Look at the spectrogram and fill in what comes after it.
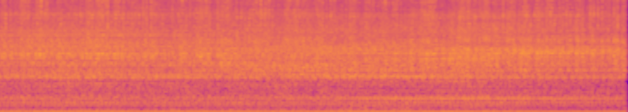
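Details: Cold-start idle rattle, a loose uneven rattle about three per second over a steady low hum, source still unknown. It seemed to come from the distributor, but replacing the distributor, checking the LMAs and adjusting valve lash all left the noise unchanged.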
